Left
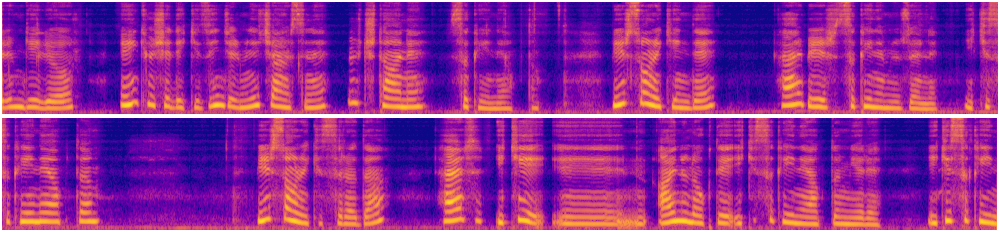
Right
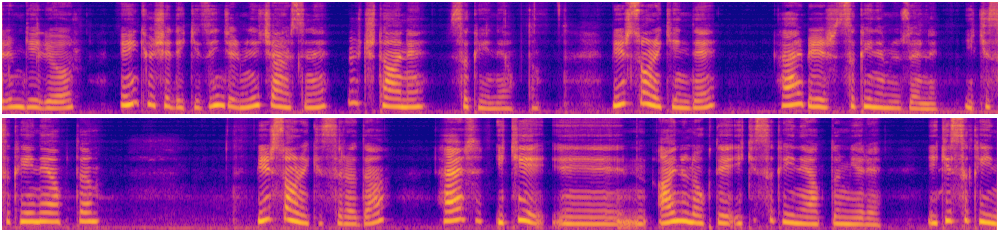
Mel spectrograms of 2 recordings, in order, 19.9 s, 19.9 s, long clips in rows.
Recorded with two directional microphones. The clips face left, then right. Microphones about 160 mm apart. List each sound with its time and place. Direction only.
0.0 s a woman's voice: 40° left (ahead or behind)
12.1 s speech: 40° left (ahead or behind)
